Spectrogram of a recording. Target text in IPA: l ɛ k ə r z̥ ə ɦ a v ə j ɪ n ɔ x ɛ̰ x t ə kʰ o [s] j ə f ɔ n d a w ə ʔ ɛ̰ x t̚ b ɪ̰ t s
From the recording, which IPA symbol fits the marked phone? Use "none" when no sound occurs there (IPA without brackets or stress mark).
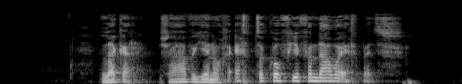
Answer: f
